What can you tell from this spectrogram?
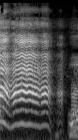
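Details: Infant crying out of fear of snoring sounds while the father tries to get the baby used to them: a single sustained, high-pitched wail, then a brief whimper.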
